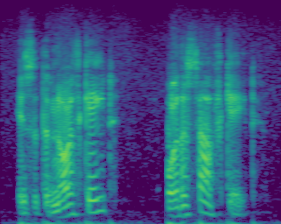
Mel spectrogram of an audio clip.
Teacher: there is a rise on South and then a final drop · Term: normal American English intonation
